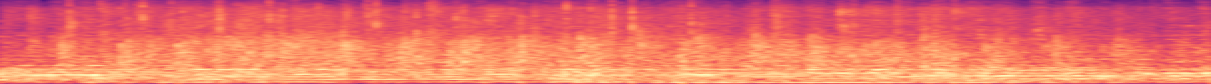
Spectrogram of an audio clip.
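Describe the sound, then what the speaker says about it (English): Audience of parents applauding at a school annual day prize announcement, a continuous mid-distance round of clapping with faint hall murmur and a low hum underneath. "Parents kindly applaud."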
